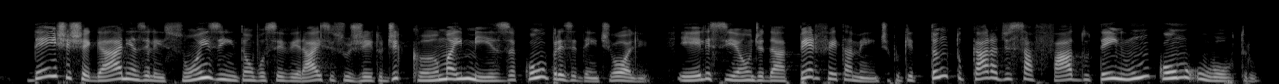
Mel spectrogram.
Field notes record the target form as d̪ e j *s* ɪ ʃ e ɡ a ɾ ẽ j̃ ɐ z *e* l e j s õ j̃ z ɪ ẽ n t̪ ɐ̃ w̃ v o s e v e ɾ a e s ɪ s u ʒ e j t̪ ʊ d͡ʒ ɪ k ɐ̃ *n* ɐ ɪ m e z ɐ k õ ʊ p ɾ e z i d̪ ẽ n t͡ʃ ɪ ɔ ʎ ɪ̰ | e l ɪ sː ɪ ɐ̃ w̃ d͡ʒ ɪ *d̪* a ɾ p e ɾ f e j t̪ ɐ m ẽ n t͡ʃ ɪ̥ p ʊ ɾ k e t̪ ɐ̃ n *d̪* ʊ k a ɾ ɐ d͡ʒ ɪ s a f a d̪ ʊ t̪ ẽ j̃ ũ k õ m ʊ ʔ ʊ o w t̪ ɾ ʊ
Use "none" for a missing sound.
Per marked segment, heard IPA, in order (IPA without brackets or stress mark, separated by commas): ʃ, e, m, d̪, t̪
